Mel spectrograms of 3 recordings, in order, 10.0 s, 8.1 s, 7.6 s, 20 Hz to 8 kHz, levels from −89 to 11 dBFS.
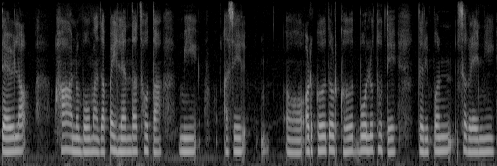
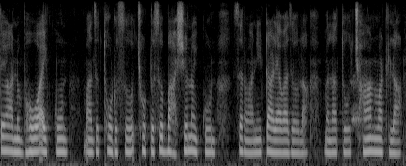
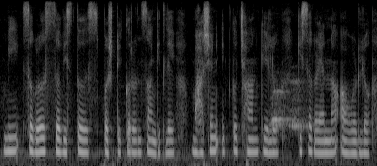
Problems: constant background noise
